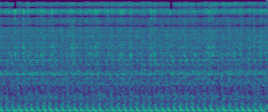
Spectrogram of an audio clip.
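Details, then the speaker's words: Youth kids' ATV small carbureted engine, cold start with choke on and no throttle, choke backed off as it warms: steady even low putter with quick regular pulses, no knocks or misses; idles up cleanly while warming. "It's running. You'll slowly back off the choke as it warms up. You hear the motor start to idle up."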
